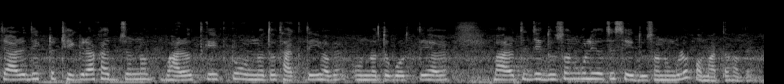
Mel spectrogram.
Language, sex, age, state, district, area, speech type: Bengali, female, 30-45, West Bengal, Jhargram, rural, spontaneous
